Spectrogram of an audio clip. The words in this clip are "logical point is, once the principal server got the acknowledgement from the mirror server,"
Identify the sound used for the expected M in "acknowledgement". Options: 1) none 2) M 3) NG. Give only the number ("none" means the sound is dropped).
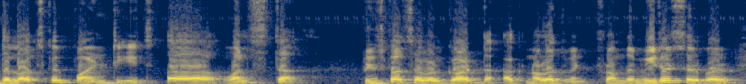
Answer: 2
